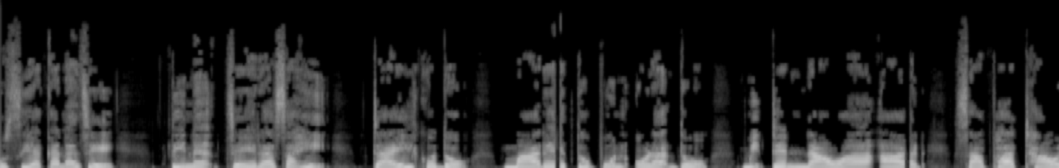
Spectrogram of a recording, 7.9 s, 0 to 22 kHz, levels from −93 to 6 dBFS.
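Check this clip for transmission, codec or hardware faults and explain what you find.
Two gaps at joins of encoded pieces occur, at 4.15 s (47 ms) and 6.78 s (49 ms). Untrimmed encoder delay and padding leave silences in continuous speech, seen as vertical blank bands with smeared edges.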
